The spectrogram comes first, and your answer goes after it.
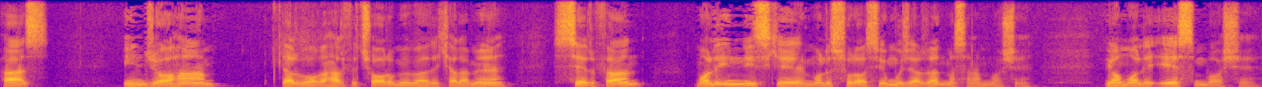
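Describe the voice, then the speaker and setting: Man, teacher, gravelly voice, dark mellow tone, methodical grammar lesson. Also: on the low side. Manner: methodical, reads rules aloud then explains them.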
